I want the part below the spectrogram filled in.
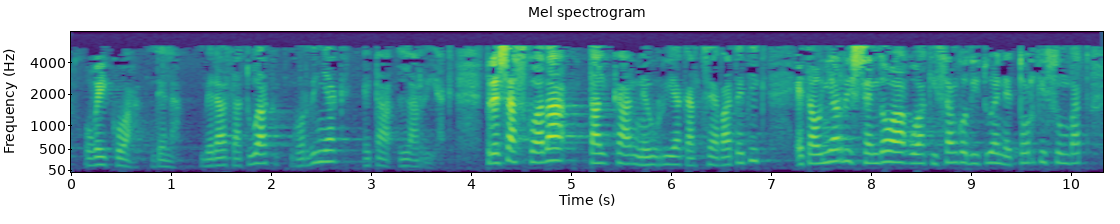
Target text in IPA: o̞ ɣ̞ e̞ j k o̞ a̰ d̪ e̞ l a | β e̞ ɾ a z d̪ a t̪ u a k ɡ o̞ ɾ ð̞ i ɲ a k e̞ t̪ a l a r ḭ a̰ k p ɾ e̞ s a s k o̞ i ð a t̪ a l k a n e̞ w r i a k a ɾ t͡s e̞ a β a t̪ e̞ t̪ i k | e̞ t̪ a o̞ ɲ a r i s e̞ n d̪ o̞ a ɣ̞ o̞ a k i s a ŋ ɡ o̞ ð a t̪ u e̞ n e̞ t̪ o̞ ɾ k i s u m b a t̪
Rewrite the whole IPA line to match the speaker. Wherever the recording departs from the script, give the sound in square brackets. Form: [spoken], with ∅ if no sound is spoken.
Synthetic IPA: o̞ ɣ̞ e̞ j k o̞ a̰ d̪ e̞ l a | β e̞ ɾ a z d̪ a t̪ u a k ɡ o̞ ɾ ð̞ i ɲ a k e̞ t̪ a l a r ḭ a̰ k p ɾ e̞ s a s k o̞ [a] ð a t̪ a l k a n e̞ w r i a k a ɾ t͡s e̞ a β a t̪ e̞ t̪ i k | e̞ t̪ a o̞ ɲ a r i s e̞ n d̪ o̞ a ɣ̞ o̞ a k i s a ŋ ɡ o̞ ð [i] t̪ u e̞ n e̞ t̪ o̞ ɾ k i s u m b a t̪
